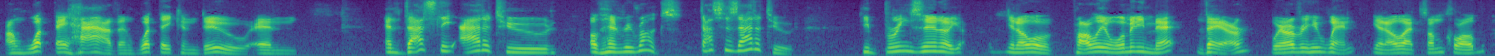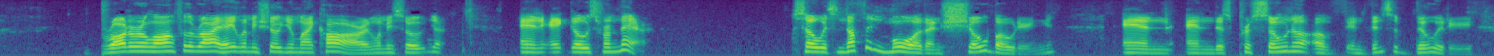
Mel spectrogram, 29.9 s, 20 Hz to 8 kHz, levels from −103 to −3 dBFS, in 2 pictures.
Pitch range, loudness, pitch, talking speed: 155-200 Hz, -20 LUFS, 175 Hz, 155 wpm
